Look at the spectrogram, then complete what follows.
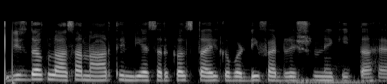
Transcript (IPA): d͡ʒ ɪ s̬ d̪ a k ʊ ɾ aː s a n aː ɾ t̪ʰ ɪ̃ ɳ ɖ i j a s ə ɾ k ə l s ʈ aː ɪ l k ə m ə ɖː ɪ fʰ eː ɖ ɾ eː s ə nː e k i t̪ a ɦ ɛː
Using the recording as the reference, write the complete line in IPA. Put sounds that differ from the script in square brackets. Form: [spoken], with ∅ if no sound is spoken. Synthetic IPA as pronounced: d͡ʒ ɪ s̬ d̪ a k ʊ [l] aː s a n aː ɾ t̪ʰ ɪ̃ ɳ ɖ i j a s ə ɾ k ə l s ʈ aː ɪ l k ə [b] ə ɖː [i] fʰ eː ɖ ɾ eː [ʃ] ə nː e k [iː] t̪ a ɦ ɛː

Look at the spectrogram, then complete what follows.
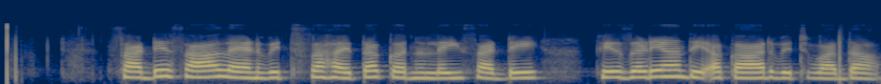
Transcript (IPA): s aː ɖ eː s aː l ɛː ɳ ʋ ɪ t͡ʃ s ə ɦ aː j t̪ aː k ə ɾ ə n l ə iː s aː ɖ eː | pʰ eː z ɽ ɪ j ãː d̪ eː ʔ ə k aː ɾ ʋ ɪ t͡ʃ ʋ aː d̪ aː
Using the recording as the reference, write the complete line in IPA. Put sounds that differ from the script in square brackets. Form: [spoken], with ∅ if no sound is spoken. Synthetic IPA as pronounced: s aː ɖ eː s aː l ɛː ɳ ʋ ɪ t͡ʃ s ə ɦ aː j t̪ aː k ə ɾ ə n l ə iː s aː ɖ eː | pʰ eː z ɽ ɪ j ãː d̪ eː ʔ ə k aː ɾ ʋ ɪ t͡ʃ ʋ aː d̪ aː

